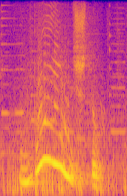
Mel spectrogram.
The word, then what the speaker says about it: буйнашду: Значит, буиншту а пишется буйнашду.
